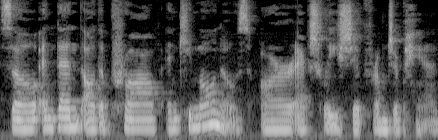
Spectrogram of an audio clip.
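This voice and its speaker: Moving at a moderate pace, the voice sounds somewhat breathy. Its intonation is fairly even. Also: woman. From China. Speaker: opera stage director. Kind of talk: interview.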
